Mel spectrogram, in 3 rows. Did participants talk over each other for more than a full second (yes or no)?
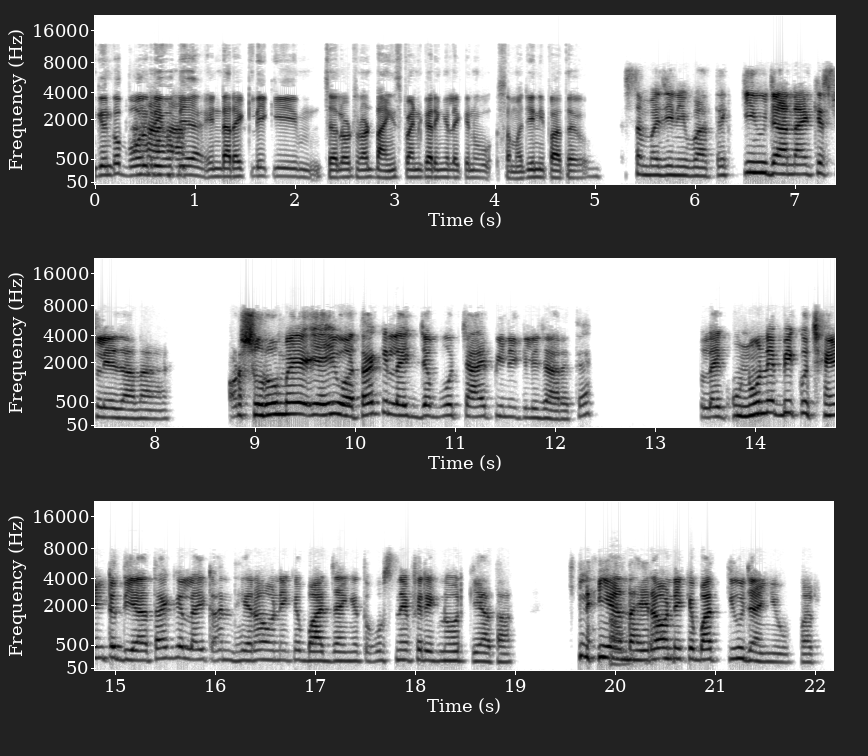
no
